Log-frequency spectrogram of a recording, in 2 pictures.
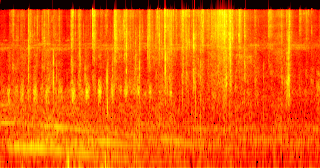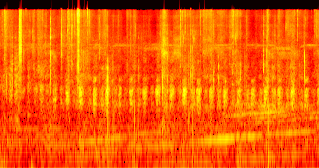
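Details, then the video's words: Pit bull dog on a walk panting, rhythmic breathy puffs about two per second, some louder bursts, over a low drifting tone and background rumble. "pitbull no rolê caminhada"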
